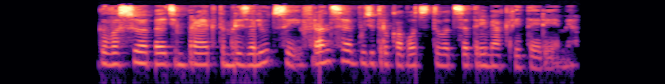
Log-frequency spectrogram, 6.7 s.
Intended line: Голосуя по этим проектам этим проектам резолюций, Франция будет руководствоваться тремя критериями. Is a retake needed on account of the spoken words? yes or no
yes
